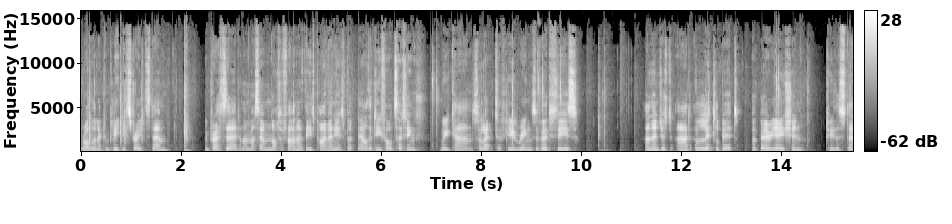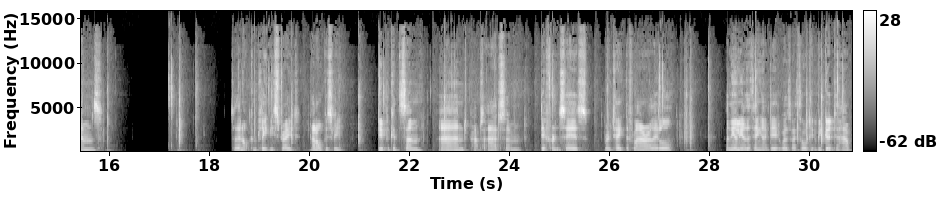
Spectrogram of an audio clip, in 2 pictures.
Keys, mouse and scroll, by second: 0.2-0.8 scroll down 1, 0.8 Tab, 2.0 z, 6.9 click, 7.0 right click, 7.5-8.6 scroll down 1, 8.6 c, 9.2 click, 9.5 right click, 10.4 g, 11.0-12.5 scroll up 1, 12.5 scroll down 1, 12.7-13.2 scroll up 1, 13.2-13.9 scroll down 1, 13.9 click, 14.7 middle click, 15.9 g, 17.2 click, 17.4 Tab, 17.9 middle click, 19.2 shift+click, 19.8 scroll down 2, 20.6 shift+d, 21.4 click, 22.3 Tab, 22.6 shift+middle click, 23.4 middle click, 24.4 s, 24.8 click, 25.4 middle click, 25.9 r, 27.0 click, 27.6 Tab, 28.2 middle click, 28.9 click, 30.0 shift+d, 30.6 click.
